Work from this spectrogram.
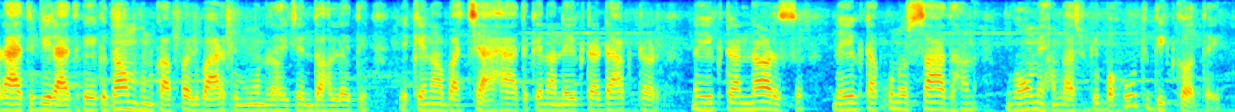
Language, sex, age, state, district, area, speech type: Maithili, female, 60+, Bihar, Muzaffarpur, rural, spontaneous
